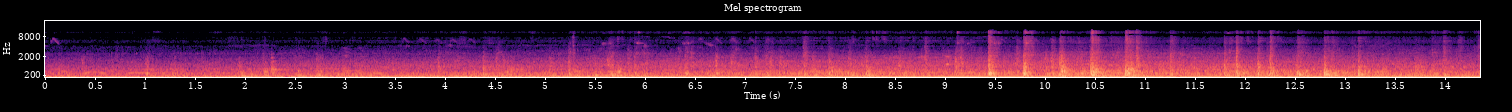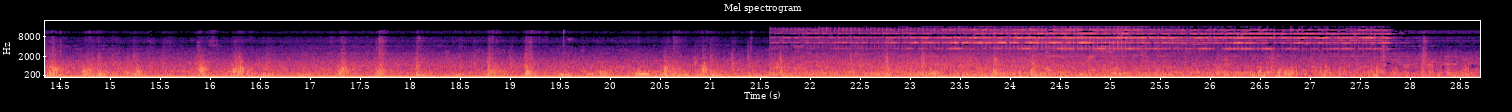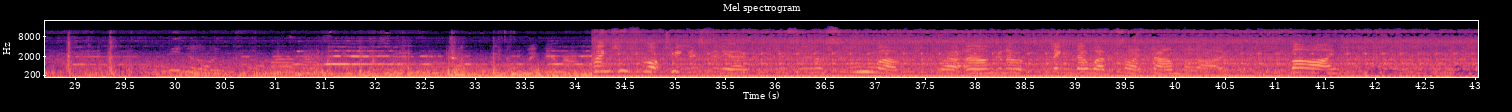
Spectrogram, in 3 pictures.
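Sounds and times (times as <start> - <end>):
carriage rumble: 0.0 - 43.0
wheels clattering over rail joints: 0.0 - 43.0.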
